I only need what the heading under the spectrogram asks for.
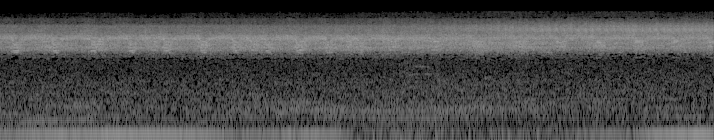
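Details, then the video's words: Mating cicadas produce an unbroken, shrill whirring drone, even in loudness from start to finish, with no pauses. "Cicadas Mating"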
